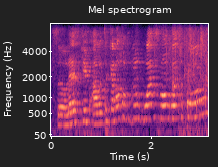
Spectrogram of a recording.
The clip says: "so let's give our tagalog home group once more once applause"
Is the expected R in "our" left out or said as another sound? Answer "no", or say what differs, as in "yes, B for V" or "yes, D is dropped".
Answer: yes, W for R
